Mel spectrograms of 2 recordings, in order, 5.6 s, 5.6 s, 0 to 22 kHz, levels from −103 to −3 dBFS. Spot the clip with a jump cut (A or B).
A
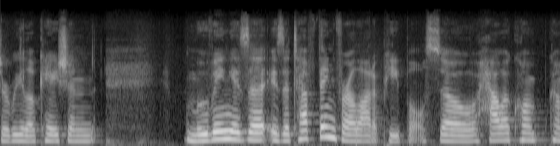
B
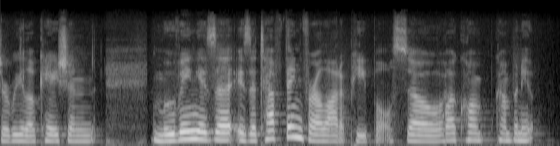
B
